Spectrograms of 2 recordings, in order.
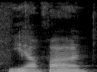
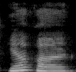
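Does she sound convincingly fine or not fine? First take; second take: not fine; fine. First: The tone sounds unhappy, not really fine. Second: The tone sounds genuinely fine and relaxed. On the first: The speaker is not actually fine. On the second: The speaker really is fine.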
